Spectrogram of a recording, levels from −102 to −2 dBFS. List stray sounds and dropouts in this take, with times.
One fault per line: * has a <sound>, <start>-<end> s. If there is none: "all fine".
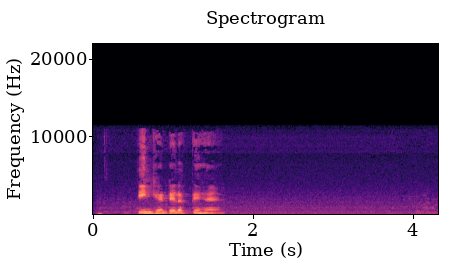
all fine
